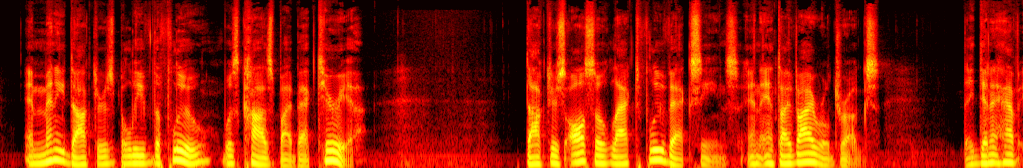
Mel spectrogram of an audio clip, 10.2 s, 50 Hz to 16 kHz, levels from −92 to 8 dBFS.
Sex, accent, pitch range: male, American, 105-155 Hz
